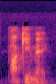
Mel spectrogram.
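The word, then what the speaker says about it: Paquimé: archaeological zone at, I'm going to let you pronounce it. Paquime.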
